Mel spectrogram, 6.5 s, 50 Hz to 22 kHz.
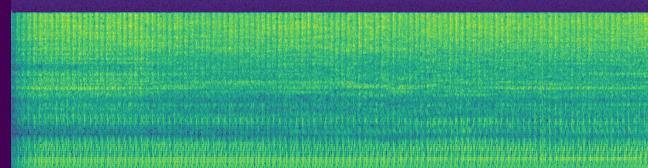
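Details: Turbocharged 2003 Yamaha R1 (TD04L-13T turbo from a Subaru WRX), first startup with modified injectors: uneven lumpy idle with a limping three-cylinder beat because one injector was not firing; one cylinder dead.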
